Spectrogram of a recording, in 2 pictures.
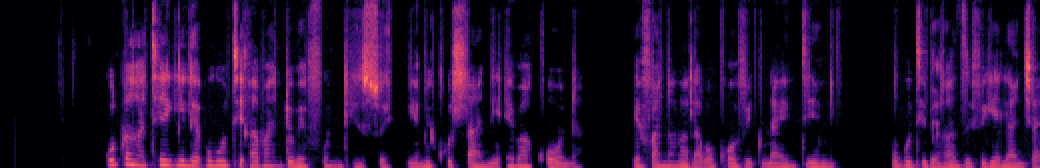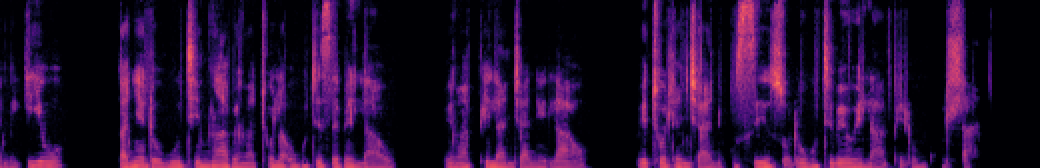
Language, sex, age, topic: North Ndebele, female, 36-49, health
